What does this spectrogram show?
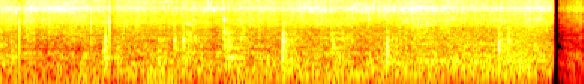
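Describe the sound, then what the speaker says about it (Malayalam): Turmeric is stirred into a sizzling chili and asafoetida tempering in a pan, a steady close frying hiss broken by soft scraping strokes of the spoon, with no voices. "എന്നിട്ട് ഇത് നന്നായിട്ടൊന്ന് ഇളക്കി കൊടുക്കാം"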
